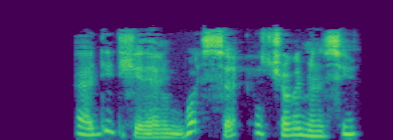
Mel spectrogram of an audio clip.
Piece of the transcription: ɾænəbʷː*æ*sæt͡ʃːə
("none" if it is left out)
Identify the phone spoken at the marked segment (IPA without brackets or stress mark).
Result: æ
